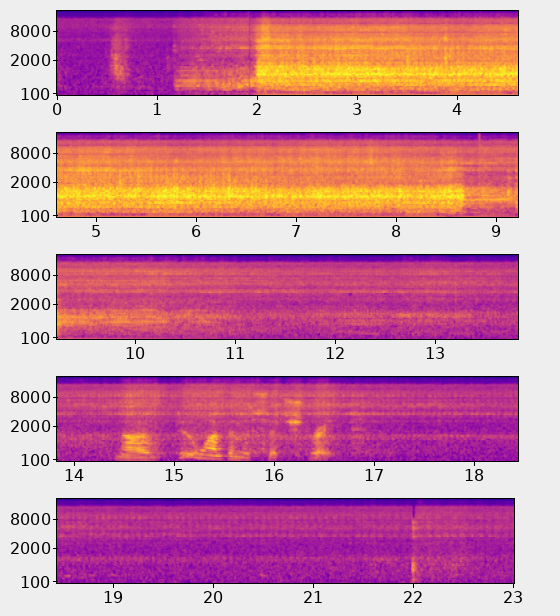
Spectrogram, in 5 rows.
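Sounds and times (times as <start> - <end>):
motor humming: 1.2 - 16.0
wire wheel scratching steel: 1.2 - 16.3.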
